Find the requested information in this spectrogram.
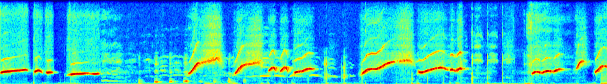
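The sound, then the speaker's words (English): A person whistles the Old Spice commercial jingle, a bright, sliding melody, for several seconds, the tune rising and falling in quick phrases with short breaths between them. “Old Spice, of course. You always had the whistling.”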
